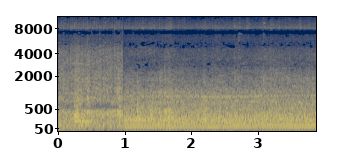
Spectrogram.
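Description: A heavy diesel engine drones steadily from inside a cab.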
